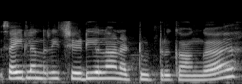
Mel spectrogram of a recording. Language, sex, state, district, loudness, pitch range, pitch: Tamil, female, Tamil Nadu, Kanyakumari, -15 LUFS, 225-280 Hz, 270 Hz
